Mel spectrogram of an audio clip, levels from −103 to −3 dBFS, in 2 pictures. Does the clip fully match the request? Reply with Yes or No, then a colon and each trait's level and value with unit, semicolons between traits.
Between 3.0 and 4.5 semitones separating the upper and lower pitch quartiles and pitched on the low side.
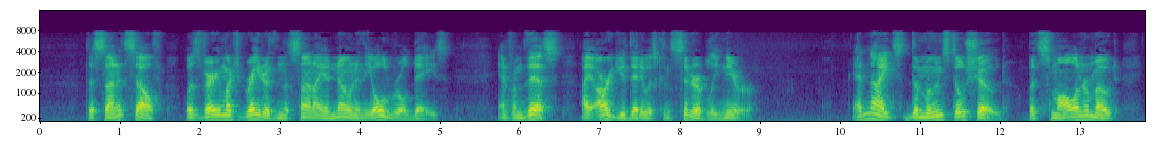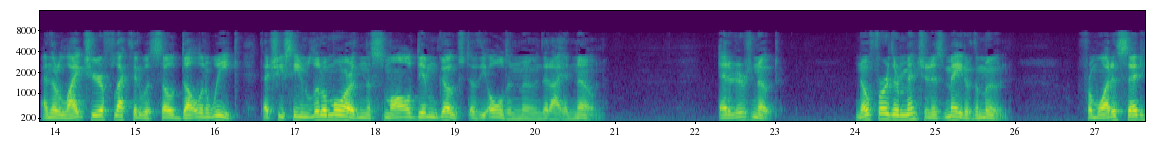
No: average, 5.2 semitones; low, 115 Hz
